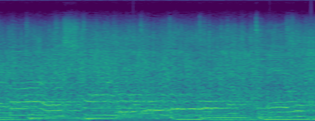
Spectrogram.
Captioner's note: audience applauds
